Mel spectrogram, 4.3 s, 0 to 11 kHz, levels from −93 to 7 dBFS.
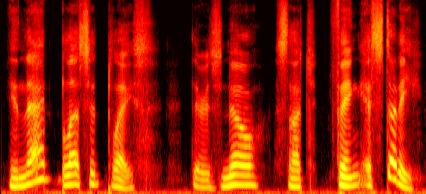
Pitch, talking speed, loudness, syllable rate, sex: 160 Hz, 155 wpm, -20 LUFS, 4.4 syllables/s, male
